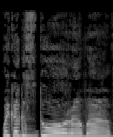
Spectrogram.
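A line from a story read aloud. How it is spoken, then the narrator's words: Excited squeal. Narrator (Russian): взвизгнула Гермиона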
